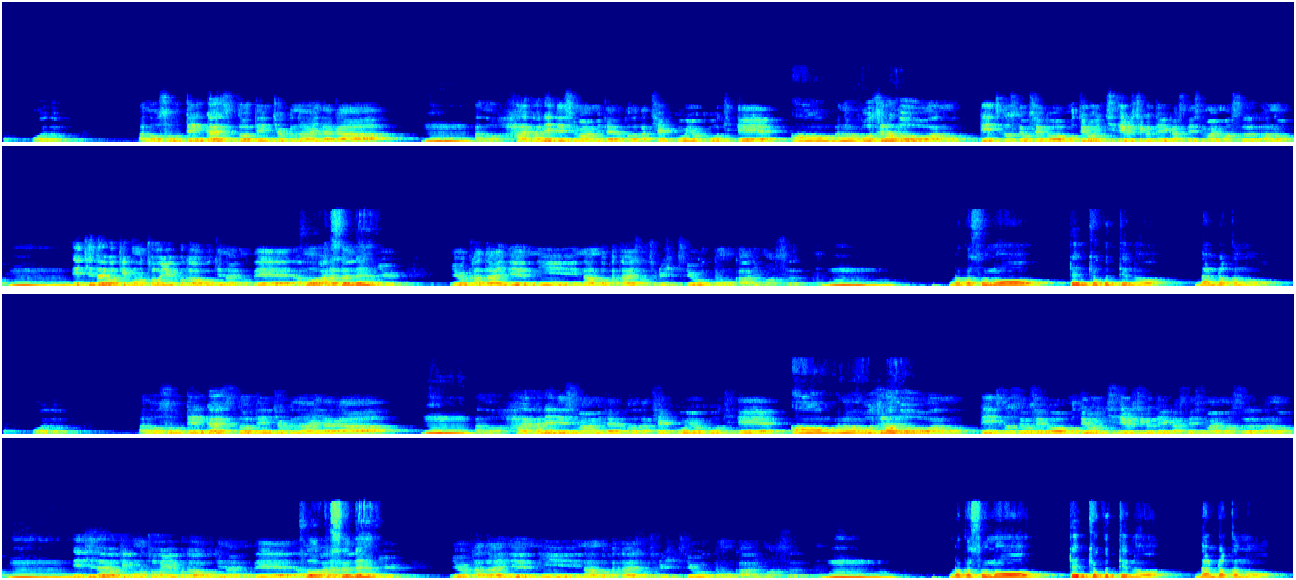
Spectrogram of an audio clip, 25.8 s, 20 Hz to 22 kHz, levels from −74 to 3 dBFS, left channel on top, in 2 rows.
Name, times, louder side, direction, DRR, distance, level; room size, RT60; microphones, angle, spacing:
voice 1, 1.4-3.8 4.7-7.7 8.3-12.8 13.6-16.8 17.4-21.1, left 1 dB, 35° left, -3 dB, 1.1 m, -25 dB
voice 2, 4.2-4.7 7.9-9.1 13.0-13.8 15.9-16.7 21.1-21.9 22.4-23.3 23.6-24.5 24.8-25.6, right 2 dB, 25° right, 8 dB, 0.4 m, -19 dB
9.9 x 4.0 x 2.8 m, 0.81 s
head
